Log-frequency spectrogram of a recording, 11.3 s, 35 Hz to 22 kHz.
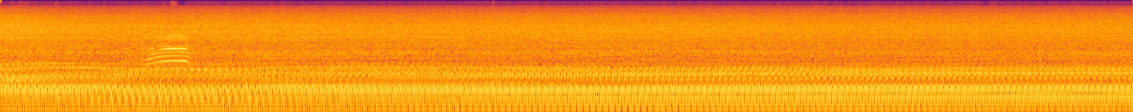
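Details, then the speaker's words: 1986 Chevy C10 with a swapped-in used TR6060 6-speed from a 6th-gen Camaro, spinning in fourth gear on stands: constant low drone and rumble. Slightly better than second, but driveline vibration persists; unsure if the cause is inside the transmission. "it's slightly better so there's still something wrong with the driveline and i don't know whether it's inside the transmission or what the deal is"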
